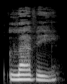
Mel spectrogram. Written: levee

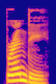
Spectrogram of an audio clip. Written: brendy

